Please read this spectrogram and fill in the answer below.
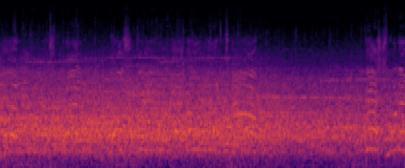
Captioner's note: crowd cheering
